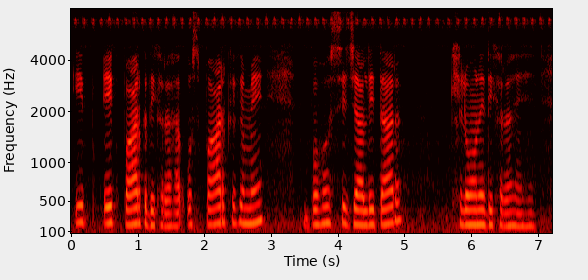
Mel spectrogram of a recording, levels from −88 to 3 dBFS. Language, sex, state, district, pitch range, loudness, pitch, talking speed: Hindi, male, Chhattisgarh, Rajnandgaon, 190-210 Hz, -46 LUFS, 195 Hz, 135 wpm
